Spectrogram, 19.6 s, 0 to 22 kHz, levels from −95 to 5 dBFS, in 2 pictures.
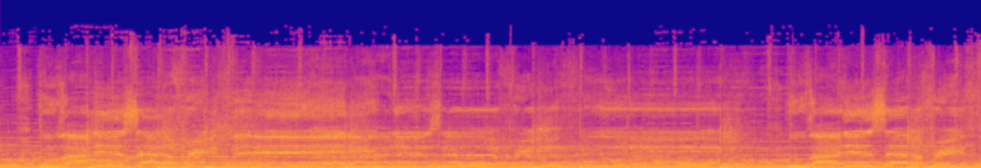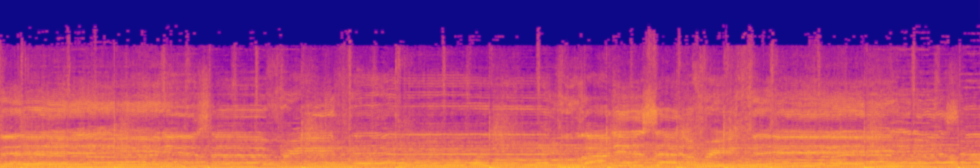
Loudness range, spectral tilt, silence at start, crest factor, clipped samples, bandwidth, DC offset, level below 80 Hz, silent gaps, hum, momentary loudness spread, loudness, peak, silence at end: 2 LU; -3.5 dB/octave; 0 s; 10 dB; under 0.1%; 18.5 kHz; under 0.1%; -20 dBFS; none; none; 3 LU; -10 LUFS; 0 dBFS; 0 s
